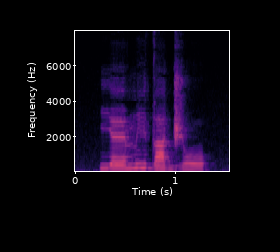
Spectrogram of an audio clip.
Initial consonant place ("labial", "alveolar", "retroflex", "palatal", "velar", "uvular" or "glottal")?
palatal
